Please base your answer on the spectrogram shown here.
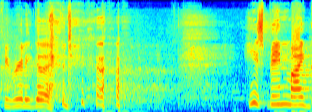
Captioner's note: laughter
